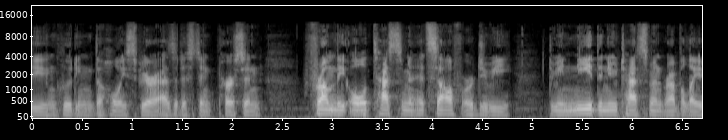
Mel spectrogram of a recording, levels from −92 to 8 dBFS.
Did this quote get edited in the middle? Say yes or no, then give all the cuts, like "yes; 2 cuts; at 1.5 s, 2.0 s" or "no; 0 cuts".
no; 0 cuts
